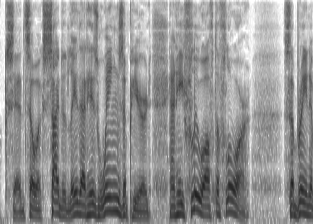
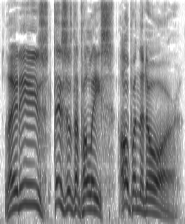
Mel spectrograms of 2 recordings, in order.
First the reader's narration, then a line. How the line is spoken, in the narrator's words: the sheriff demanded through a megaphone in a tinny, amplified voice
